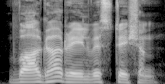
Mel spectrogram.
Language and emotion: Urdu, neutral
